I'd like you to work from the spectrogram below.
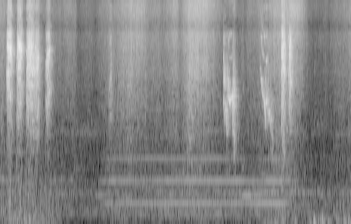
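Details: Happy budgerigars give sharp, high chirps in quick clusters at the start and again near the end, with faint squeaks in between.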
